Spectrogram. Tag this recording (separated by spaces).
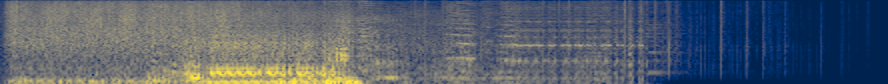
electronic noise sci-fi soundeffect strange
